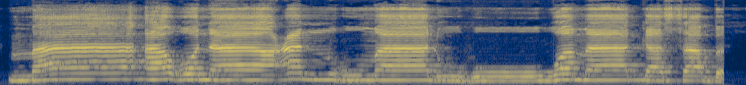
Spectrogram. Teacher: میم کو الف مدہ کی وجہ سے اور مد کی وجہ سے کھینچ کر ادا کریں گے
